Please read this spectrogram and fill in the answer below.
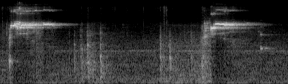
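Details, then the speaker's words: Paper guillotine: two sharp high-pitched squeals, each about half a second, as the lever comes down, still present after oiling; squeaking traced to a loose screw at the blade lock latch. "Por que essa jossa tá gritando igual porta de filme de terror ó ela tá gritando quando Desce"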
